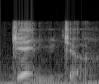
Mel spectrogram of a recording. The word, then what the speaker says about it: Ginger: The correct pronunciation is Genja.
